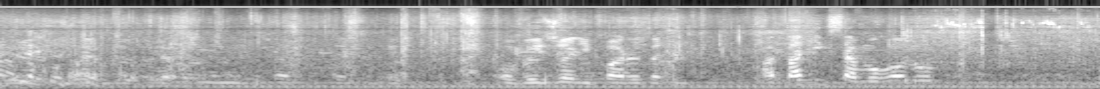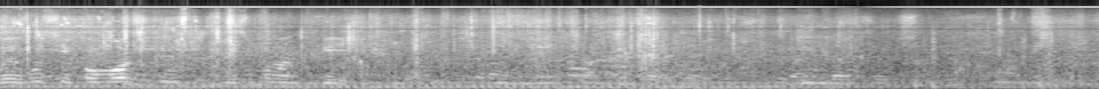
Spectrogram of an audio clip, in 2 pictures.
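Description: A man speaks to a small group outdoors.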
